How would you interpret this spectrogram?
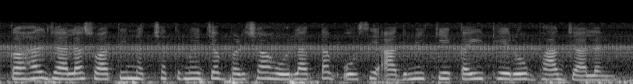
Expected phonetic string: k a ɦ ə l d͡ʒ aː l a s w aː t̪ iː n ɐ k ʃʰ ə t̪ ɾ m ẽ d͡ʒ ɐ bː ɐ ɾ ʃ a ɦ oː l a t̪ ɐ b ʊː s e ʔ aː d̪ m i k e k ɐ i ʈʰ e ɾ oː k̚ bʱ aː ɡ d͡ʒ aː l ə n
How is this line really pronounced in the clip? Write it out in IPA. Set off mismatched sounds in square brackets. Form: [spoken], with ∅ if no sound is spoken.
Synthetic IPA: k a ɦ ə l d͡ʒ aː l a s w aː t̪ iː n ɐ k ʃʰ ə t̪ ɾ m ẽ d͡ʒ ɐ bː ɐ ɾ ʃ a ɦ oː l a t̪ ɐ b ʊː s e ʔ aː d̪ m i k e k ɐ i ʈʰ e ɾ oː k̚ bʱ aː ɡ d͡ʒ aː l ə n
